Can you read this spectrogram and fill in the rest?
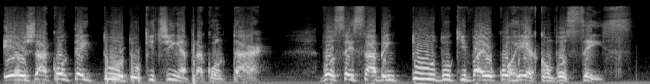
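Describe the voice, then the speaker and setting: Radio serial part: man as suspicious old shopkeeper lady, fussy, curt, high-pitched, drawn-out words. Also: lively intonation, gravelly, husky, heavily acted. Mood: wary, indignant. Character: wary elderly Japanese woman shopkeeper, fussy. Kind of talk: radio melodrama acting.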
